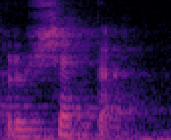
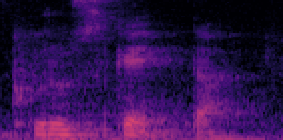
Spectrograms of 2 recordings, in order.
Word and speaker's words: bruschetta: Another word that is very commonly mispronounced is bruschetta, which is often pronounced as bruschetta. Oh yeah, the correct pronunciation is bruschetta.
